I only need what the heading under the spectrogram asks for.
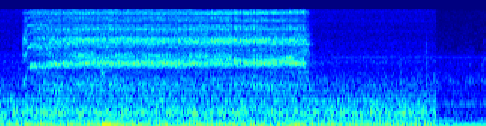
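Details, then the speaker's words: PSP Street model closed back up, which displays a good image, then the UMD drive makes a high, hissy whir for about a second and a half before dropping away: a faulty, noisy UMD drive. "Now I prematurely closed the unit back up just to hear this noise from the UMD drive."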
